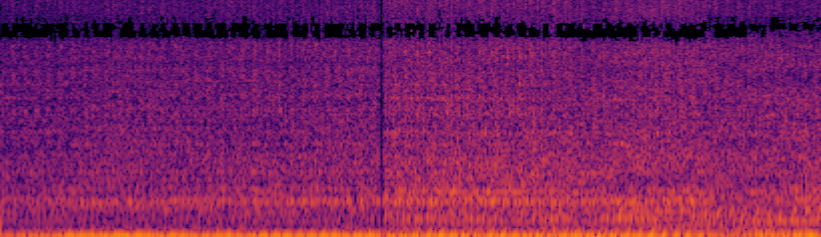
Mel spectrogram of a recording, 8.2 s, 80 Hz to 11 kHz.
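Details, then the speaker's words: Flood-damaged Porsche 968 on first start after long sitting, following a fuel flush, still cold with good oil pressure. Steady idle with light fast ticking about four per second: noisy hydraulic lifters still filling with oil, expected to calm down. "these hydraulic lifters are still very noisy but they will calm down"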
